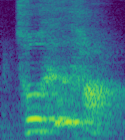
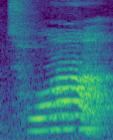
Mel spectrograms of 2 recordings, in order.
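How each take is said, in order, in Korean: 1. 가운데에 h 소리가 나요. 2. 가운데에 h 소리가 나지 않아요. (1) "저흐하 이러지 않잖아" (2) "좋아 이럴 때"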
